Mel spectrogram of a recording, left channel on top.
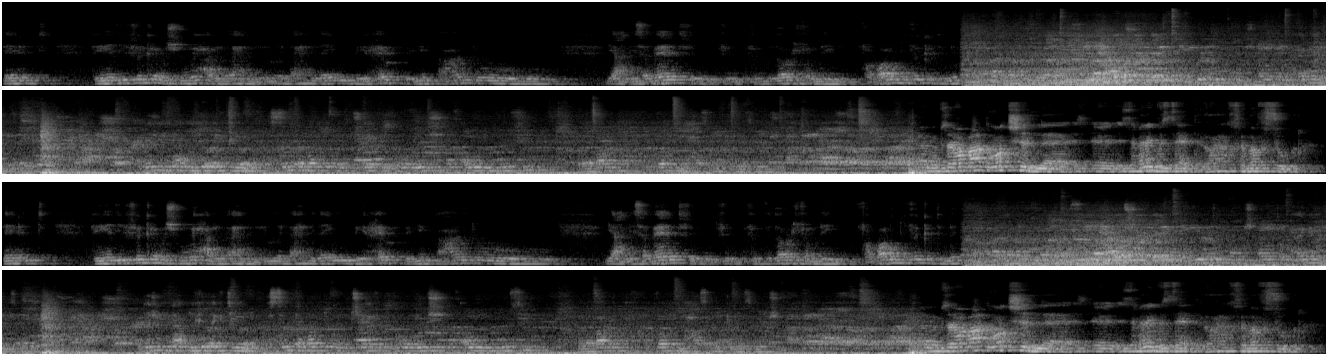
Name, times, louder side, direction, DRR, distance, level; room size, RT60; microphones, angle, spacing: voice 1, 0.0-21.1, right 1 dB, 50° right, 2 dB, 0.5 m, -34 dB
sound 1, 9.6-22.4, left 1 dB, 70° left, 0.6 m, -28 dB
voice 2, 22.3-26.3, left 1 dB, 20° left, 0 dB, 0.3 m, -25 dB
2.6 x 2.4 x 2.6 m, 0.89 s
head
